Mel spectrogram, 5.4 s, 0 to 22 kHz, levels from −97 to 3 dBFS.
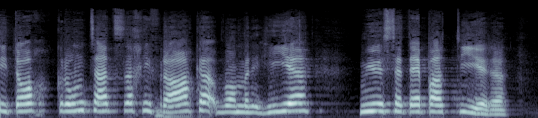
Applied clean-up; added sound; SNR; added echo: neural mask model RNNoise.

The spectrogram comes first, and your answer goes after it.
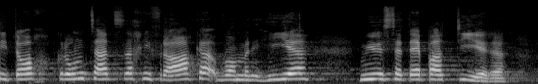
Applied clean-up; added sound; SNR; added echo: none; none; none; none.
